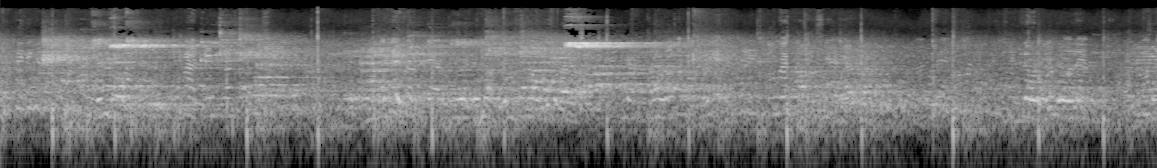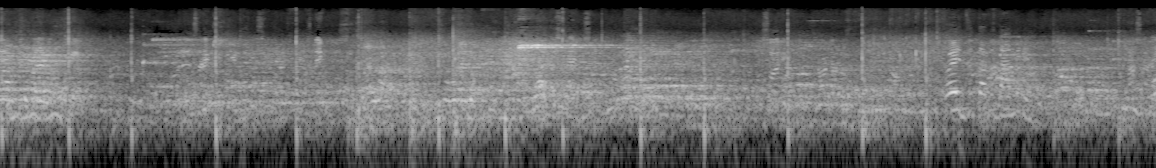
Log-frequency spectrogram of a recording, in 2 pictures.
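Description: Young women players call out across the court.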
